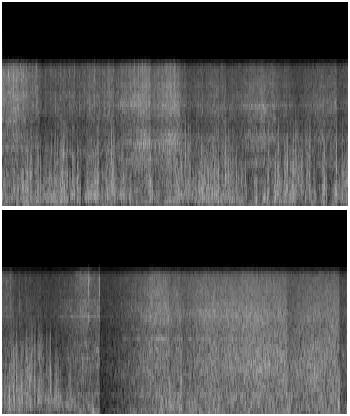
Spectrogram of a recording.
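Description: Wind buffeting the microphone of a moving bicycle, a steady rushing noise that drops out briefly about five and a half seconds in.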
